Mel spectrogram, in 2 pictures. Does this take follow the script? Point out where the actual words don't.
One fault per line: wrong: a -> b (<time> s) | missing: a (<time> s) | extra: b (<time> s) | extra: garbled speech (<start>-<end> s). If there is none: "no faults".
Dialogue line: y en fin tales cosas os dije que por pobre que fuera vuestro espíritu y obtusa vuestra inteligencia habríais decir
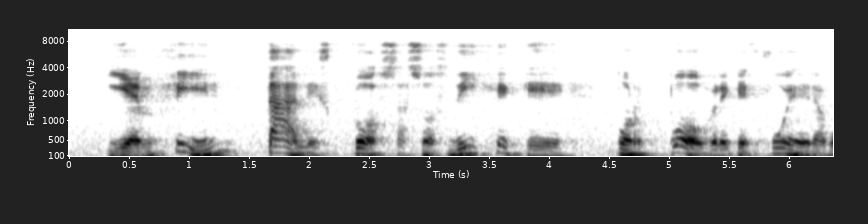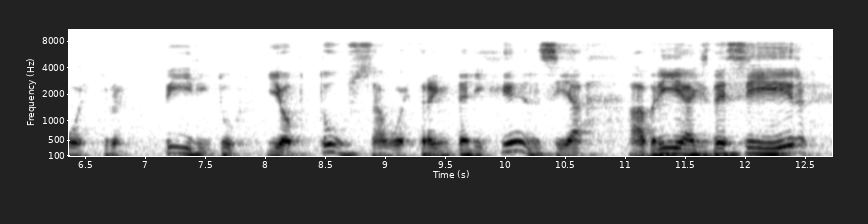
no faults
